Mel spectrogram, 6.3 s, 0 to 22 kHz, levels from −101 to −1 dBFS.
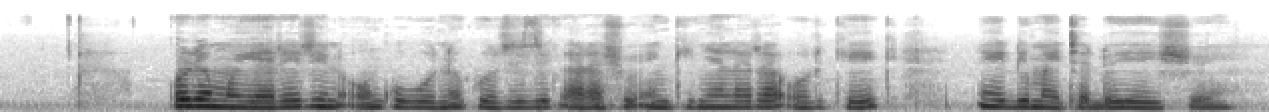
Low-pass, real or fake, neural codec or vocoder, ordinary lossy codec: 19.8 kHz; real; none; AAC, 32 kbps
